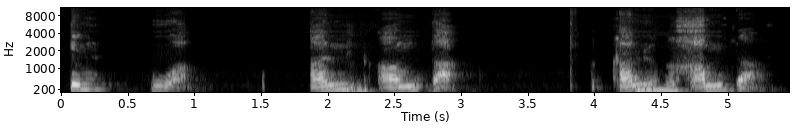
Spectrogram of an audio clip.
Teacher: ہم نون کی آواز کو جلدی پڑھیں گے، نہیں کھینچیں گے، غنہ نہیں کریں گے · نون کو کلین پڑھنا, نون کو کھینچنا نہیں, لمبا نہیں کرنا, غنہ نہیں کرنا, نون کو جلدی پڑھنا, کلین پڑھنا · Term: اظہار حلقی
